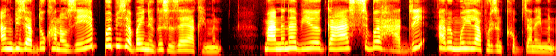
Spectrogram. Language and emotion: Bodo, disgusted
